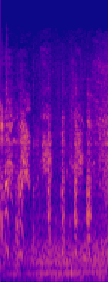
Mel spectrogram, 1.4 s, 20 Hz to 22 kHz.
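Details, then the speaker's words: Run of short, harsh, repeated cough bursts from an adult man; his lungs were reported clear, cause unknown, he says it sounds like 50 years of smoking; chronic cough. "that was the candy cough that cough has got to go i know it has to go"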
